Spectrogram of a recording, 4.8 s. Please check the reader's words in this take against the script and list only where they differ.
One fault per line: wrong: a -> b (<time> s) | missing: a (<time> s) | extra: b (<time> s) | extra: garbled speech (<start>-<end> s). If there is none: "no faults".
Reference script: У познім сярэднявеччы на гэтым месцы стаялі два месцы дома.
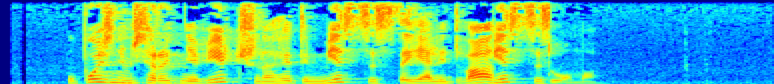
no faults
